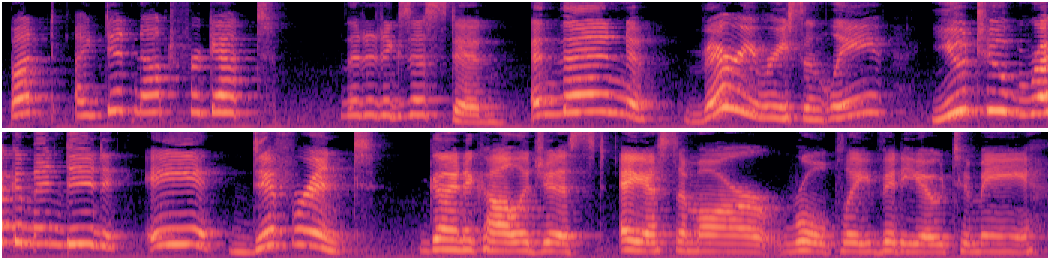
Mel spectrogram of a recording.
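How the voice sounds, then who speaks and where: A woman giving conversational video commentary in a wry, deadpan manner. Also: high voice, slow pace. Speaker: video essayist and host.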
